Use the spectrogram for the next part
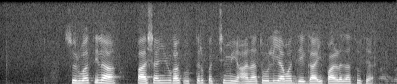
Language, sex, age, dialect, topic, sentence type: Marathi, female, 31-35, Northern Konkan, agriculture, statement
